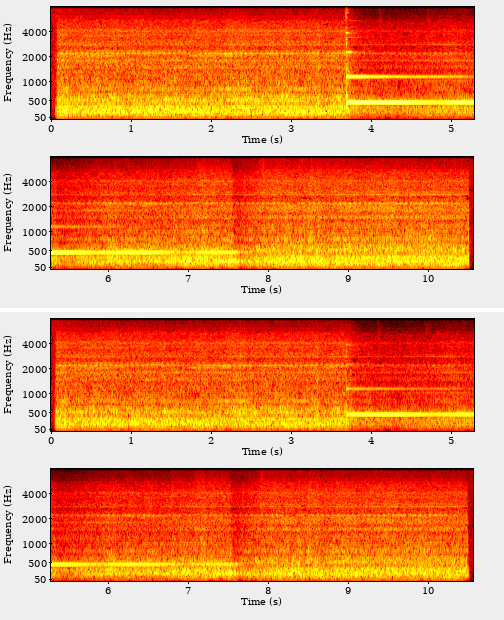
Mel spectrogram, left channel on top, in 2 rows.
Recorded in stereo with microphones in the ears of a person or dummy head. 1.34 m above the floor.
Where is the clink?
55° left (ahead or behind), 1.4 m.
